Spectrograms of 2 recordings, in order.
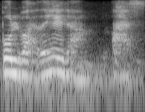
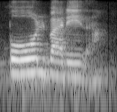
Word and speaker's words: polvareda: ¿Qué tal polvadera? Estás haciendo, oye. Polvadera no, ¿ok? Se debe decir polvareda.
